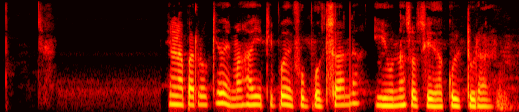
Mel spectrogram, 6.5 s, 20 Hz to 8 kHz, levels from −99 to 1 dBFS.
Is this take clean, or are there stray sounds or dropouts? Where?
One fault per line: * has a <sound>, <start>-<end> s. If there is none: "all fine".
all fine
